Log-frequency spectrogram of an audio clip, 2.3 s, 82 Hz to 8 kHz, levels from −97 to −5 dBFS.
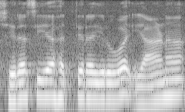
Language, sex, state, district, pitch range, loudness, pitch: Kannada, male, Karnataka, Dharwad, 135-150 Hz, -14 LUFS, 140 Hz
